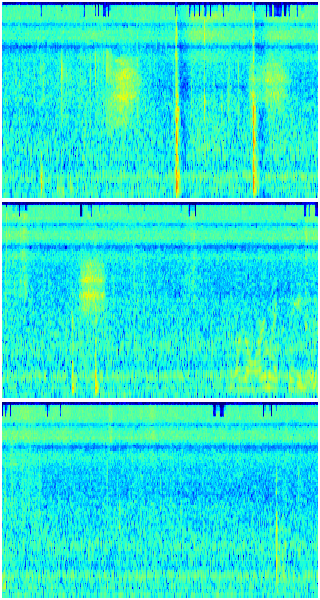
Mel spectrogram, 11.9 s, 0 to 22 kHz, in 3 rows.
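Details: Western honey bee swarm just captured into a box in May 2022, bees gorged on nectar and honey before leaving. Continuous low buzzing hum with several sharp knocks and clicks of handled equipment and a brief voice.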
